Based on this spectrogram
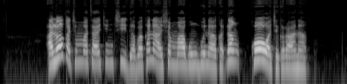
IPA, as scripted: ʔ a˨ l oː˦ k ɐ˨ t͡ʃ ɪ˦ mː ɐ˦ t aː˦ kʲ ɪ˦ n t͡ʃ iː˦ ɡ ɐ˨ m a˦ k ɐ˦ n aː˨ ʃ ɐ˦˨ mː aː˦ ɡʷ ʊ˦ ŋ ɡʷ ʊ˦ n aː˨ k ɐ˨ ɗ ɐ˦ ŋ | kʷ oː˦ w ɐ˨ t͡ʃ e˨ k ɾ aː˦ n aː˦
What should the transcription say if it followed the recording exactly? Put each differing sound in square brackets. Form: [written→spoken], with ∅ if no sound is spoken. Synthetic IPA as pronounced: ʔ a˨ l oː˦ k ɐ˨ t͡ʃ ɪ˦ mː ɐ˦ t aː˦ kʲ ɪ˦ n t͡ʃ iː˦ ɡ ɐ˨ [m→b] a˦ k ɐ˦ n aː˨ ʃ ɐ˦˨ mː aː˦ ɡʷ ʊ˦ ŋ ɡʷ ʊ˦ n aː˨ k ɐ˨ ɗ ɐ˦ ŋ | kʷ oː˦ w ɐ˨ t͡ʃ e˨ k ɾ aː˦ n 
